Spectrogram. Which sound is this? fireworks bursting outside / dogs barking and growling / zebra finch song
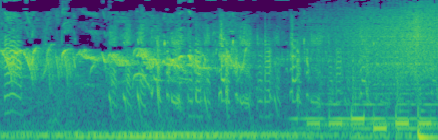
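zebra finch song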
